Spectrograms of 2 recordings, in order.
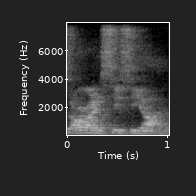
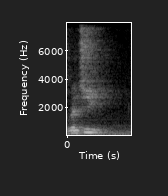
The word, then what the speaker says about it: Ricci: It's R-I-C-C-I, right? Yeah, Ricci. Is it Richie?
